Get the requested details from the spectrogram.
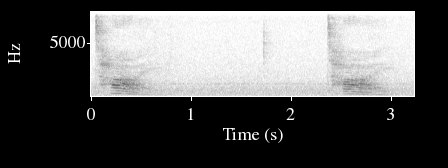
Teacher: We don't fully move into E with our lips fully spread, but we come close. Start in a more open position, ah, and then glide into E. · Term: diphthong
